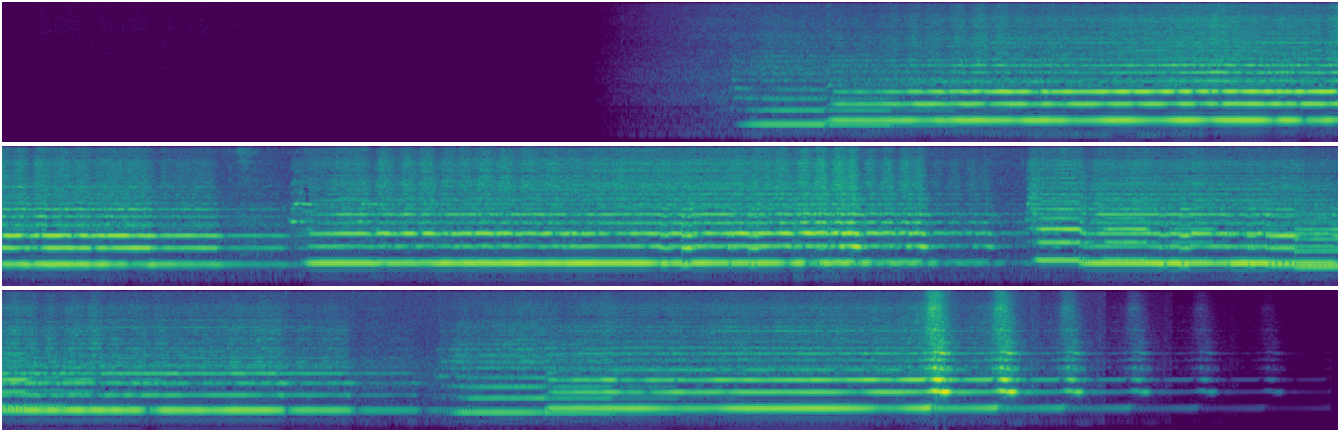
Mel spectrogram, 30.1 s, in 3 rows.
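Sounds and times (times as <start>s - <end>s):
flute: 5.5s - 29.2s.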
